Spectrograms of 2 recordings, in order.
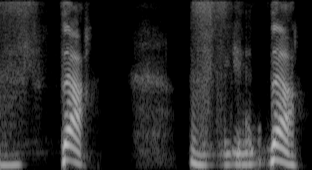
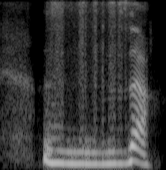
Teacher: जा में हमेशा जलजनाहट सी वॉइस आती है। यह इसका सही मखरज है। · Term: हुरूफ सफीर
